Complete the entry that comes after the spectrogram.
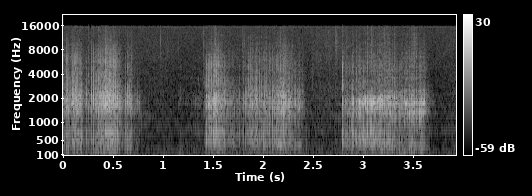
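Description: Long fingernails scratch across the textured surface of a hollow, glowing 3D-printed plastic moon lamp sphere in three separate strokes. Each stroke gives a dry, rasping, mid-to-high scratch centred near 1.7 kHz, with quiet gaps between them.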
